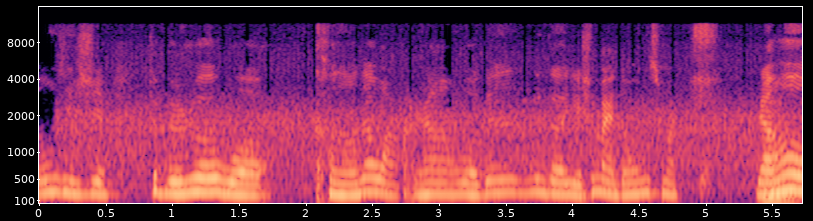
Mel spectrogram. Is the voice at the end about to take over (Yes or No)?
No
